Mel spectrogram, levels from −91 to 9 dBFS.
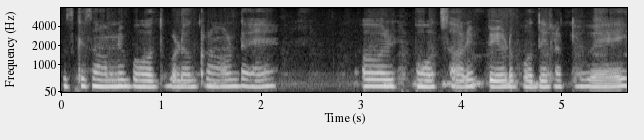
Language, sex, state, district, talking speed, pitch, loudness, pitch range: Hindi, female, Uttar Pradesh, Shamli, 150 wpm, 230 Hz, -15 LUFS, 220-240 Hz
